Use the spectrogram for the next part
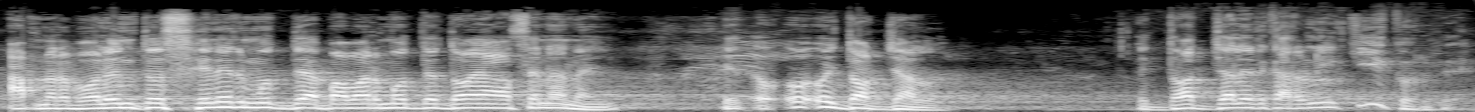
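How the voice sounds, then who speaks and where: A man's voice: a little high, normal speed. A man with a Bogura accent from northern Bangladesh, preaching a storytelling sermon and putting questions to the crowd. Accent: northern Bangladeshi Bengali (Bogura). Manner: animated, addresses the crowd with questions. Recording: echoey hall with long reverb.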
